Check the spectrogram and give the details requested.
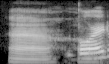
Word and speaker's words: bored: Bored, we say one syllable, although it looks like two, we say bored.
